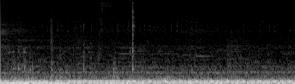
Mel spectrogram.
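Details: Homemade DIY dual exhaust just installed, pipes through the X-frame with mufflers over the rear end: deep, even low rumble at idle with no leaks, ticks or rattles; normal exhaust rumble at idle.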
